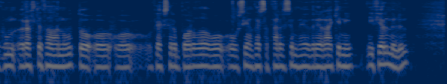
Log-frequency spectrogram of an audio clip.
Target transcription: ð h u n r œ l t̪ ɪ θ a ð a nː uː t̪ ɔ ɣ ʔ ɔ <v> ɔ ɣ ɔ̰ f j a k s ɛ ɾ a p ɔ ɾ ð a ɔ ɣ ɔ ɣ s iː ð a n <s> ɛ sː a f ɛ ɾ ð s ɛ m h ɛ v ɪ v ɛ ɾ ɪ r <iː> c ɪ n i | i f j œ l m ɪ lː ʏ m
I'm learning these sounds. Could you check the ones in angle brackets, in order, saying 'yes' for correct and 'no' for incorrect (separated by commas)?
no, no, no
